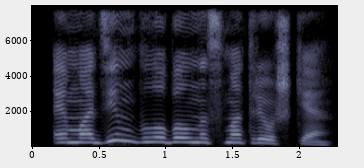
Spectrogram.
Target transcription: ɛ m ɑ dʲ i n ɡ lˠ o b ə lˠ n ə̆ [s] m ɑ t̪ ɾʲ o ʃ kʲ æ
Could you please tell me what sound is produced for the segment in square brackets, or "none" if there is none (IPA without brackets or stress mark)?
s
